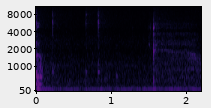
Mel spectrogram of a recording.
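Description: Near silence with a few faint, short computer-mouse clicks spread across the pause.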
